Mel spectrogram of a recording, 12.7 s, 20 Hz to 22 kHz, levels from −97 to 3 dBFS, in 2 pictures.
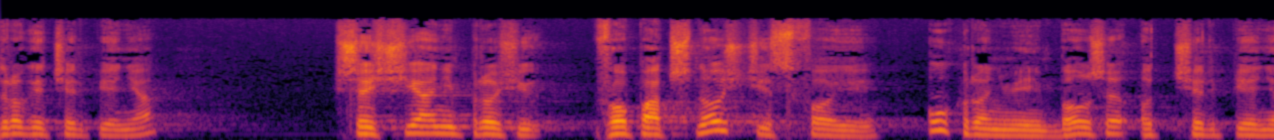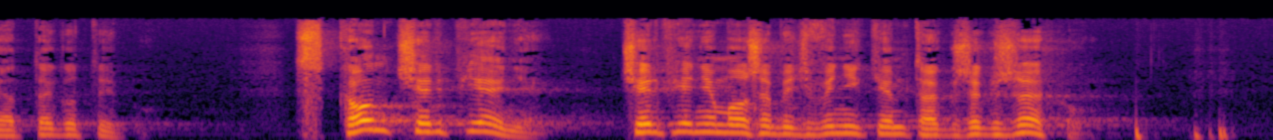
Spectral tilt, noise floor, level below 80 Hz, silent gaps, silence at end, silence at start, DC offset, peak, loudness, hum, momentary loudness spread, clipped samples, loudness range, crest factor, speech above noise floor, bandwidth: -2 dB/octave; -60 dBFS; -64 dBFS; none; 0.25 s; 0 s; under 0.1%; -2 dBFS; -23 LUFS; none; 17 LU; under 0.1%; 7 LU; 24 dB; 35 dB; 13.5 kHz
